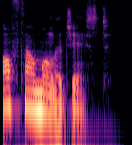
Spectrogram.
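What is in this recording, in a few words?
"ophthalmologist", British English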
